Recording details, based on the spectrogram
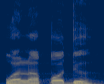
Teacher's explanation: huruf dal yang mati asli di tengah kalimat qalqalah sugro. Jangan lupa dipantulkan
